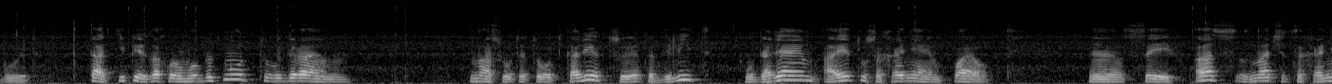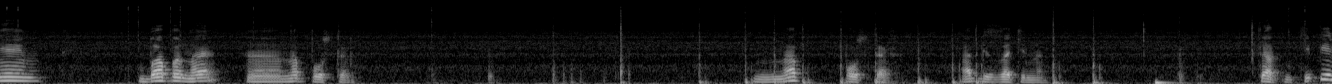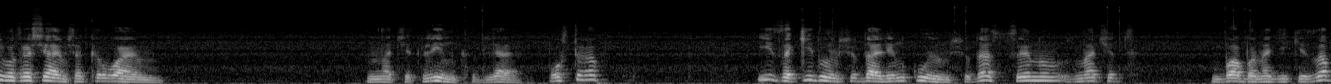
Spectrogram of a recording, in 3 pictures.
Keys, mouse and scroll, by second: 1.4 click, 2.8 click, 6.8 Delete, 9.2-12.4 drag, 26.5-31.8 drag, 35.0-36.7 drag.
